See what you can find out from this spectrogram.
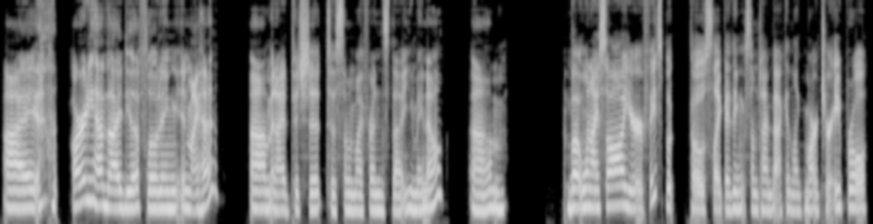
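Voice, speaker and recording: A woman's voice: medium pitch, creaky, clean tone, no echo, clean studio sound. A woman hosting a podcast interview, chatty and casual, with heavy use of "like" and "um". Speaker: podcast host.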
